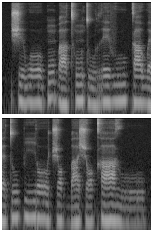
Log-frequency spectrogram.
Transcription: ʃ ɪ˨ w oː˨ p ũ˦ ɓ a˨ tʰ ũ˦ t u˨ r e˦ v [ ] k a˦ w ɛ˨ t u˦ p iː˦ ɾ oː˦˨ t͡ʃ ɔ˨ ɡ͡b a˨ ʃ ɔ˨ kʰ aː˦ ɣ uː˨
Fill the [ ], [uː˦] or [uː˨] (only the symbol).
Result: uː˦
